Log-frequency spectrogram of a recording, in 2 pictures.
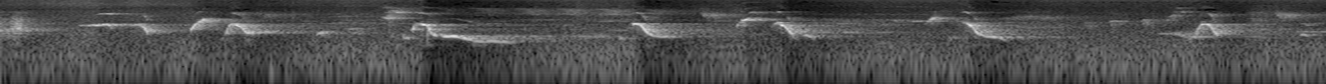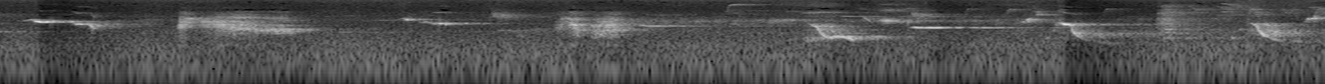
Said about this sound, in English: the kaka, which is the parrot you were just talking about, quite noisy, aren't they? They are.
